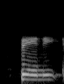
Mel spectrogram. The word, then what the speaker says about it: Finney: Finney, F-I-N-N-E-Y.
